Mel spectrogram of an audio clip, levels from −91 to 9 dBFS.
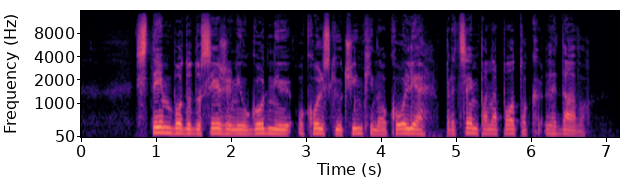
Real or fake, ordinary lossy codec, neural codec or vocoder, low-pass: real; none; none; 14.4 kHz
